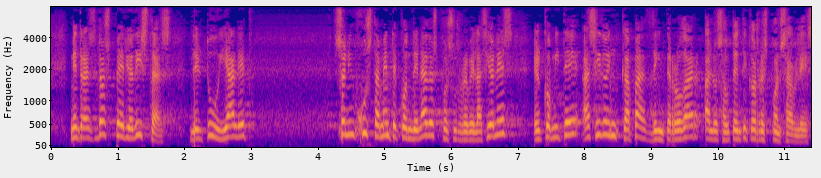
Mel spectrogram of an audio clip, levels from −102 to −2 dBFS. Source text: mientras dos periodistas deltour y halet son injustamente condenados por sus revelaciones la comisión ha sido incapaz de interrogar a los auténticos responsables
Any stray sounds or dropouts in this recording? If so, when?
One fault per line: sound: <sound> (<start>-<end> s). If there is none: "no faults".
no faults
